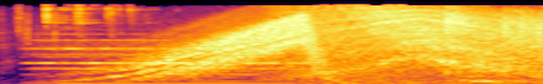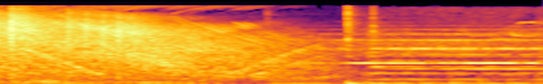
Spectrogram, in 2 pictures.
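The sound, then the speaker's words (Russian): A loud, whistling whoosh of an arrow flying right past one's ear in a castle courtyard in Sweden, its pitch sweeping up and then down over several seconds, with a rumbling background and a brief knock near the end. “О, стрела прямо возле уха просвистела.”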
